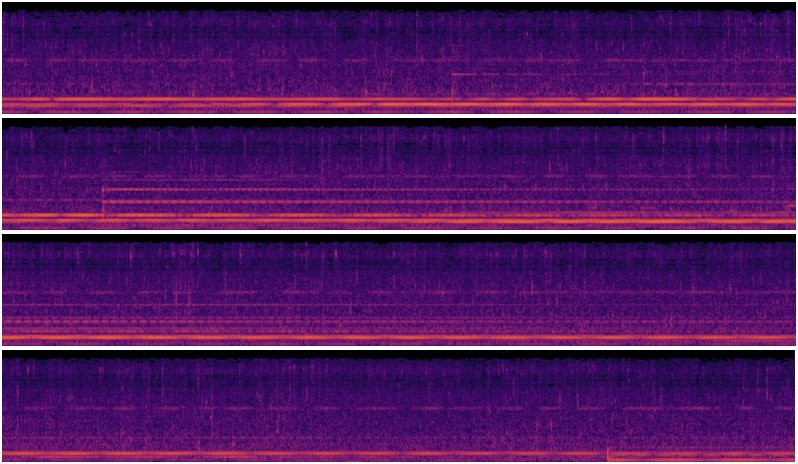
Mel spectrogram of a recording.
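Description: Tibetan singing bowls ringing with long, wavering tones at several pitches, fresh bowls struck now and then and most clearly about nine seconds in, over a low pulsing drone. A soft trickle of running water sounds beneath them.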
